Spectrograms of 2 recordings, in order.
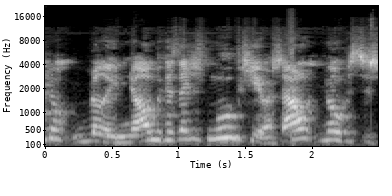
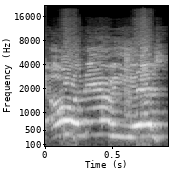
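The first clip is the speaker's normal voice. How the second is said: mock neighbor; 8 semitones higher, 4 dB louder than usual. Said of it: "he said to me".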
